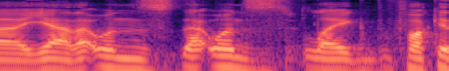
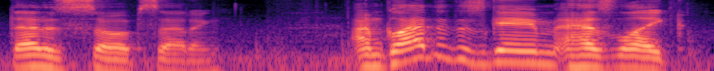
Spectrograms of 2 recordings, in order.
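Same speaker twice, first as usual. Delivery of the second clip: ordinary talk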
